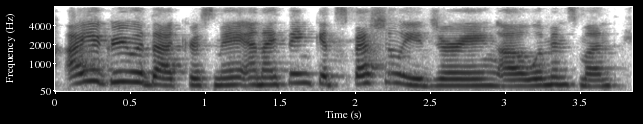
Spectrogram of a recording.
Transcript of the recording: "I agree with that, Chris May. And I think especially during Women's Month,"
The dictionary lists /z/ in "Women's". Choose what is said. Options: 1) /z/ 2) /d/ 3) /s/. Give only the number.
1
